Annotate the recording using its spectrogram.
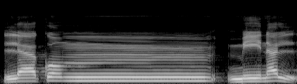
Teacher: دو میم ایک جگہ جمع ہیں، دونوں کو پلس کر کے ایک بنائیں گے اور ناک میں آواز پیدا کریں گے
